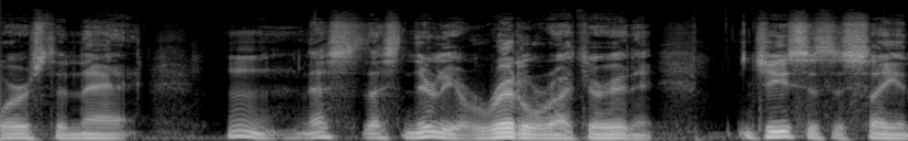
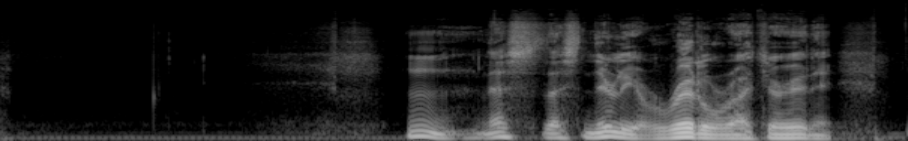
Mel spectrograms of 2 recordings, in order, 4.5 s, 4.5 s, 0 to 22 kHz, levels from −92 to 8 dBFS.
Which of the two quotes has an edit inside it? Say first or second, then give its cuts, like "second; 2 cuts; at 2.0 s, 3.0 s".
first; 1 cut; at 0.9 s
